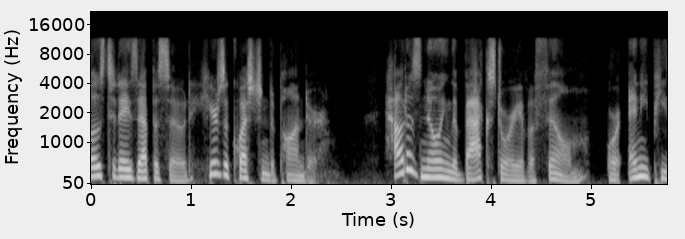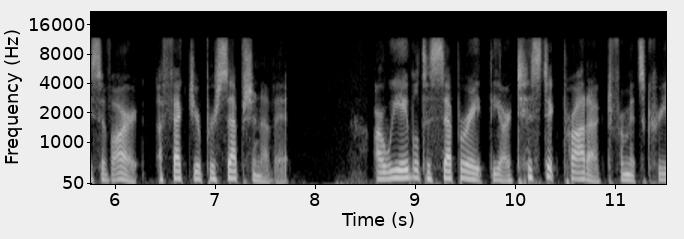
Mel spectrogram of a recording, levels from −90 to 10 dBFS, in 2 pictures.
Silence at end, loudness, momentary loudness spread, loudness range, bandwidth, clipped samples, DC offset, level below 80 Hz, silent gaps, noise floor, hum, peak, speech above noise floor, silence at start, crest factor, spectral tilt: 0 s; -19 LUFS; 11 LU; 2 LU; 12 kHz; under 0.1%; under 0.1%; -46 dBFS; none; -57 dBFS; none; -2 dBFS; 38 dB; 0 s; 16 dB; -5 dB/octave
